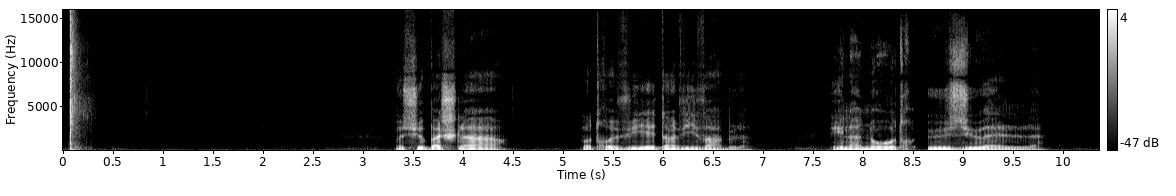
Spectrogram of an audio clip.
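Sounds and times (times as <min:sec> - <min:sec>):
slap to the face: 0:00.0 - 0:00.4
speech: 0:03.3 - 0:04.5, 0:05.2 - 0:06.9, 0:07.7 - 0:09.9.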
